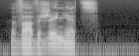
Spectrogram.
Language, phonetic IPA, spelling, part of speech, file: Polish, [vavˈʒɨ̃ɲɛt͡s], Wawrzyniec, proper noun, Pl-Wawrzyniec.ogg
